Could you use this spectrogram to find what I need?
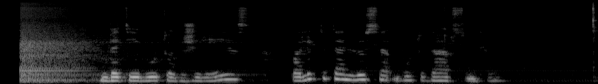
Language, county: Lithuanian, Vilnius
